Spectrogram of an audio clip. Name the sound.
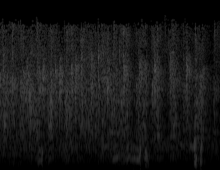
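church audience applause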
